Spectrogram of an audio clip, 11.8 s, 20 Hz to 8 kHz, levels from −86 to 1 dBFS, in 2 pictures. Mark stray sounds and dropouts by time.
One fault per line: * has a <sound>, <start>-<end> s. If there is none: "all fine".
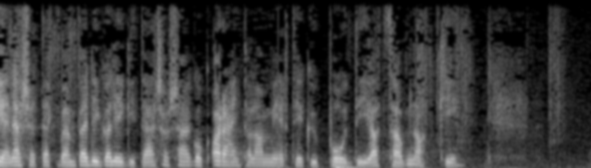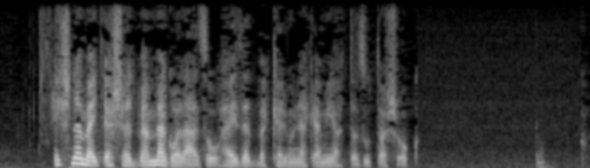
* has a thud, 11.3-11.6 s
